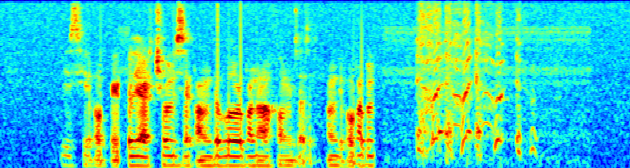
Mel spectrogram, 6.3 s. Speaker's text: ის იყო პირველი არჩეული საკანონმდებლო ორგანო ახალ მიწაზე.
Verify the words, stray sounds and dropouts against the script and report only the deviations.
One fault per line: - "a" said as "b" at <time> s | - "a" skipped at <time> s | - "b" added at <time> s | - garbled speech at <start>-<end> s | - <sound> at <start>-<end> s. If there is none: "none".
- dropout at 1.2-1.3 s
- garbled speech at 3.3-3.7 s
- cough at 4.2-5.7 s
